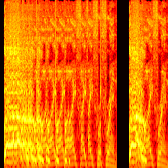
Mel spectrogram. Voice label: stutter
